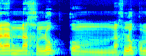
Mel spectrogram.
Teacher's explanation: اس طرح علم نخلقکم میں صرف کاف کی آواز کو ظاہر کریں گے، پہلے جو قاف ہے پہلا حرف، اس کی آواز کو ہم ظاہر نہیں کریں گے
